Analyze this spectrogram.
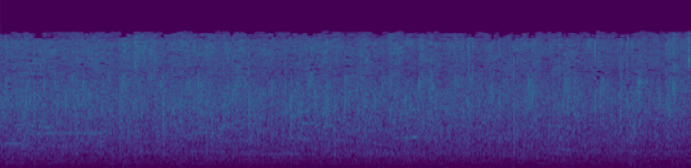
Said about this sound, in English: Now let's give the Lord a great big apostolic hand clap of praise.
